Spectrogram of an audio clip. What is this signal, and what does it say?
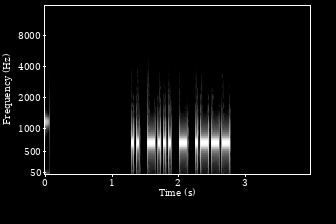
Morse code, heard as a keyed tone, about 30 wpm, 700 Hz. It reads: IBTJ
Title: Four Challenging Letter-Number Combinations 30wpm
